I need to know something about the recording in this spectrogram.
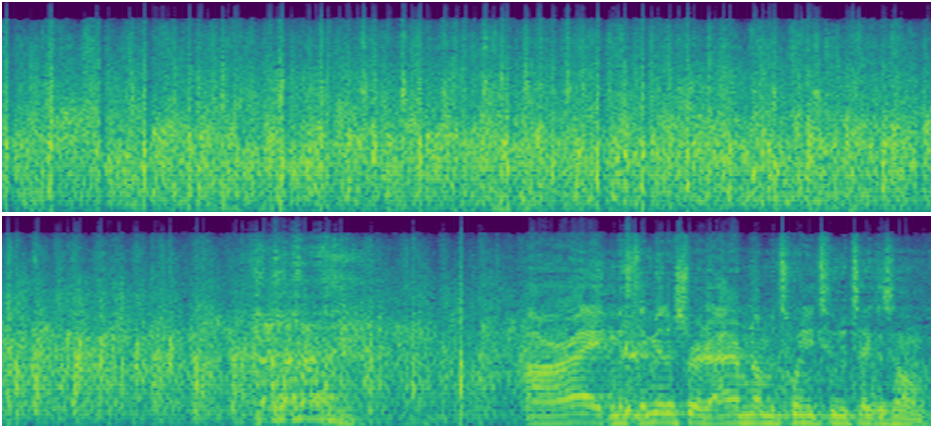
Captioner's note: applause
